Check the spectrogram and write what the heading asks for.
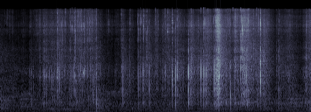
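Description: Plastic bubble wrap crinkling and crackling as it is handled and peeled off a small item by hand. The sound comes in uneven rustles with sharp crackles and is loudest a little past four seconds in.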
